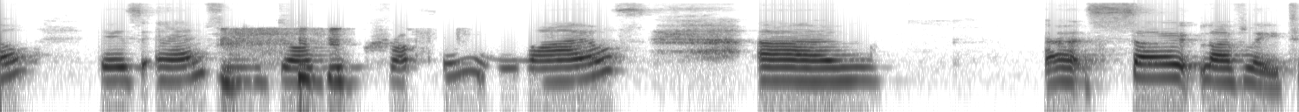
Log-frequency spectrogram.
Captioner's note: chuckles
